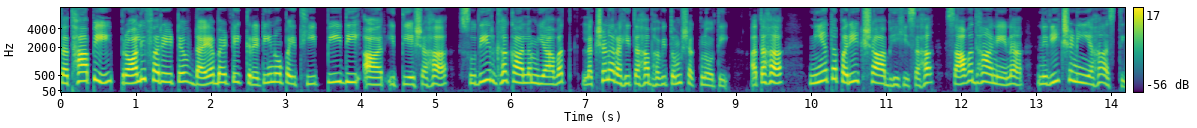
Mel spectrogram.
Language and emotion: Sanskrit, neutral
